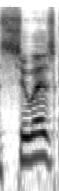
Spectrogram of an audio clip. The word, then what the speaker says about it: Suez: The Suez Canal. – Suez Canal. – You wrote Seuss, like Dr. Seuss.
